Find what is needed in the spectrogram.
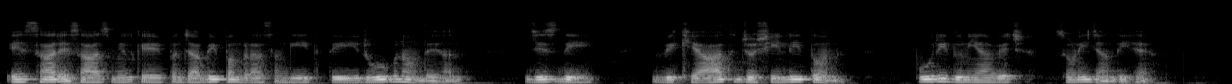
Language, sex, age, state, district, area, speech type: Punjabi, male, 18-30, Punjab, Jalandhar, urban, spontaneous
